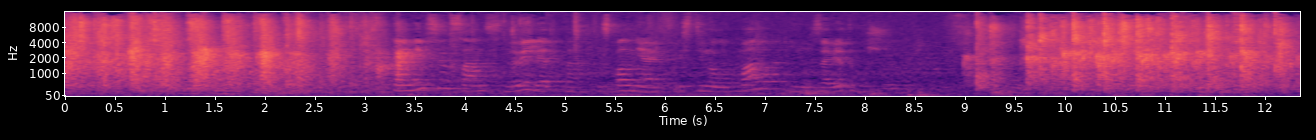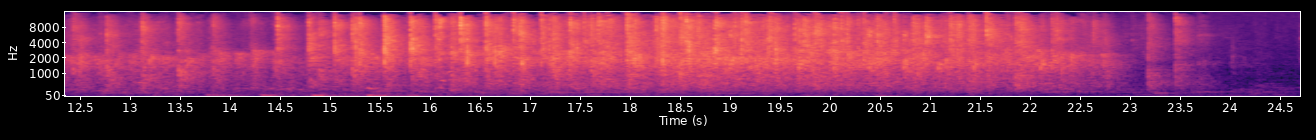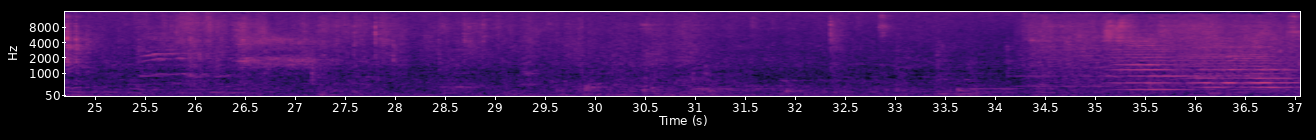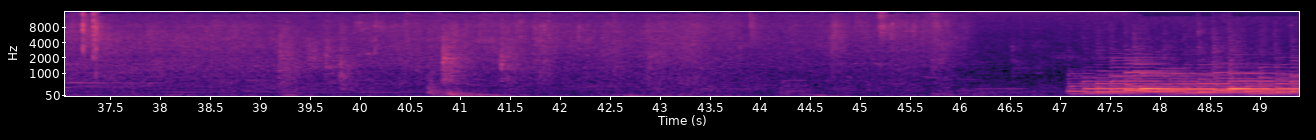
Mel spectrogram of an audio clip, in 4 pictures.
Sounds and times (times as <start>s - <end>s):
Violin, fiddle: 35.0s - 37.5s.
